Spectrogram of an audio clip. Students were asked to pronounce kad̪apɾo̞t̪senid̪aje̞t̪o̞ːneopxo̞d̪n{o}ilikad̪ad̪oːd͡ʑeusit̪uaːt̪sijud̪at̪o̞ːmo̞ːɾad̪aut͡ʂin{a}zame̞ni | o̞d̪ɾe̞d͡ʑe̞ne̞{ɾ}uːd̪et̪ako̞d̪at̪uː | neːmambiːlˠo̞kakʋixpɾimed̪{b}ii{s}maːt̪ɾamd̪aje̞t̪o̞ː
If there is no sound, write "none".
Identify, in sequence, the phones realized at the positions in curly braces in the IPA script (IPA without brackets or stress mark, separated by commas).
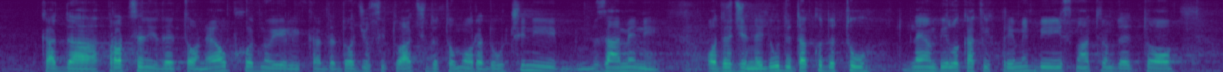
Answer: o, i, ʎ, b, s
